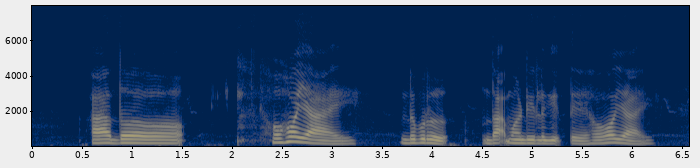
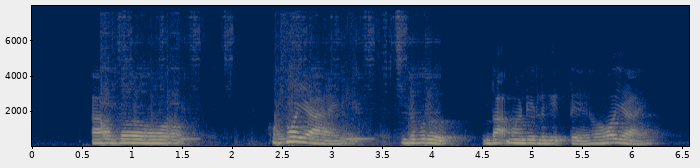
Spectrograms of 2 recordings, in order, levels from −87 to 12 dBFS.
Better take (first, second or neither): first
